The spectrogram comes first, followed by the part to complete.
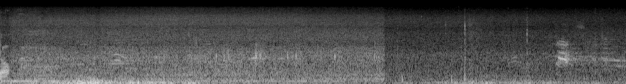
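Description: Wind buffeting the microphone: a heavy rumble that eases off about four seconds in, leaving a softer hiss, with faint distant voices.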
